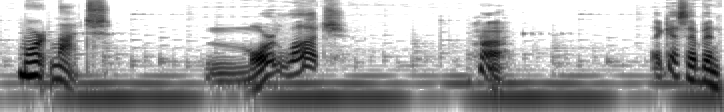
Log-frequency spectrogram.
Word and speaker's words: Mortlach: Professor, this distillery is pronounced, “Mortlach.”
